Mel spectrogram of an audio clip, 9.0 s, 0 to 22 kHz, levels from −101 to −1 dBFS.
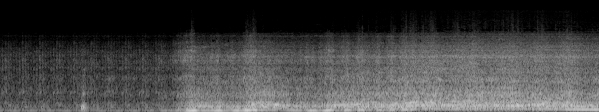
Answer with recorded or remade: recorded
